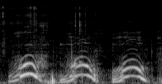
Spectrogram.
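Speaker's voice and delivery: very high, squealed woos; excited whooping. Real, not acted. Cheering the tarantula's lightning strike with high squealed woos. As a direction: cheer like watching a knockout.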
